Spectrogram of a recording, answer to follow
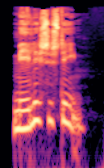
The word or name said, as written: meldesystem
